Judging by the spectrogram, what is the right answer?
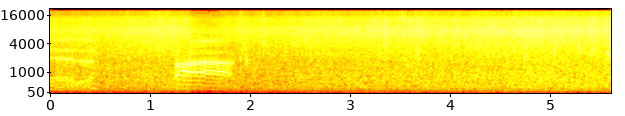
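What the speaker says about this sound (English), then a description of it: "Here is more rain on this side." Heavy rain falling on a circus big top tent, a loud, steady hiss of drops pattering on the canvas, nearby and continuous, with a single brief spoken exclamation near the start.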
